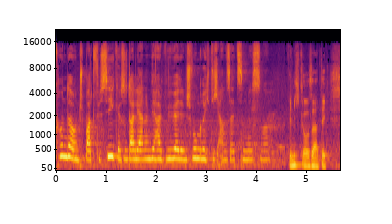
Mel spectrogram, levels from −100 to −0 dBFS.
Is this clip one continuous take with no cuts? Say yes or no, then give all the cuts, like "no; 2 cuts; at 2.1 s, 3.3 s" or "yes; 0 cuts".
no; 2 cuts; at 2.2 s, 4.6 s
